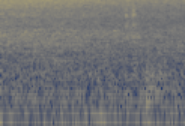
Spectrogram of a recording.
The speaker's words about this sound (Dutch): En nou ja, we zijn dus nu bezig. U hoort het aan het slurpende geluiden op de achtergrond. Ja, maar ik zie zo'n grote betonslurf. het Gaat uit zijn raam hangen.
